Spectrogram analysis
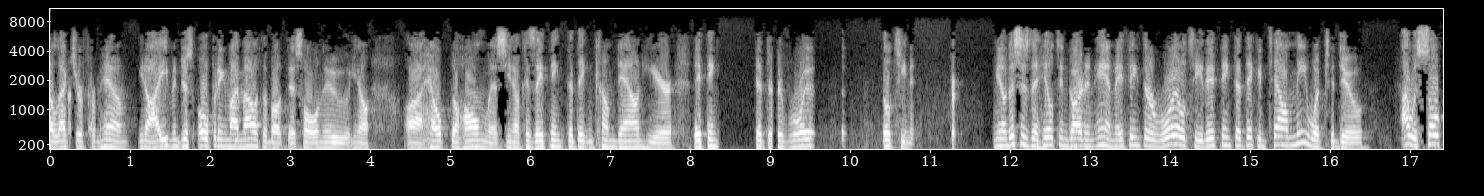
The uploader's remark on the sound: Prank Phone Calls. Help the Homeless Week at Hilton Garden Inn.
